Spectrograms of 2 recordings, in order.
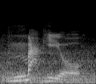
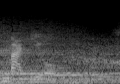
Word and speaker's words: Maggiore: We are in, I'm going to pronounce it, Maggiore. Not Maggiore Naganet, but just Maggiore.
